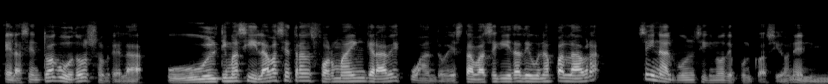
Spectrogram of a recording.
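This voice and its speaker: A man's voice: medium pitch, dry recording, dull audio. A man teaching a recorded Bible Greek lesson, explaining grammar rules patiently and methodically.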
